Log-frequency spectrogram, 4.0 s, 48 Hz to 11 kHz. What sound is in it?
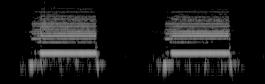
Cell phone vibrate, in bag backpack
iPhone 6, vibrating in a backpack
backpack, bag, cell, iPhone, mobile, phone, pocket, purse, vibrate, vibrating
